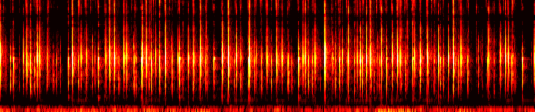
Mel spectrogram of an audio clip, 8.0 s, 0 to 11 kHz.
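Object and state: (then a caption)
Mechanical keyboard being typed on. Both hands type continuously with their fingertips on a compact 65% Zoom65 mechanical keyboard, with an aluminium case, foam filling, lubed switches and SA plastic keycaps, resting on a desk mat. A rapid stream of short, crisp clacks and rattles centred around 1.8 kHz runs for the full eight seconds over a steady low hum, with a few brief pauses in the typing.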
